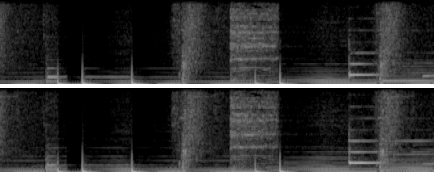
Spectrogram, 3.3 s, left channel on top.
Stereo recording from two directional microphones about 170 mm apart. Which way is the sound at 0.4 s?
Centre (ahead or behind).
